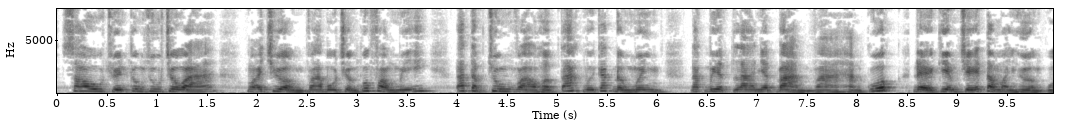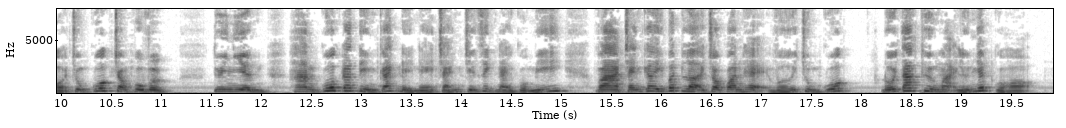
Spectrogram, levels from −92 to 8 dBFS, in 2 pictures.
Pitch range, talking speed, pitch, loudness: 165-225 Hz, 235 wpm, 185 Hz, -21 LUFS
